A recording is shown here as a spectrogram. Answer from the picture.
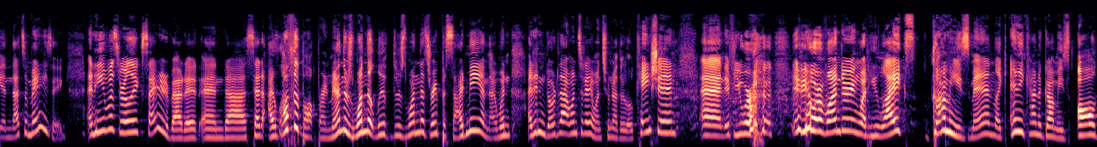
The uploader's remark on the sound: Live from Hoop Talks. Took part in a panel at Hoop Talks Live. We recorded the audio for a bonus episode of the RR podcast.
